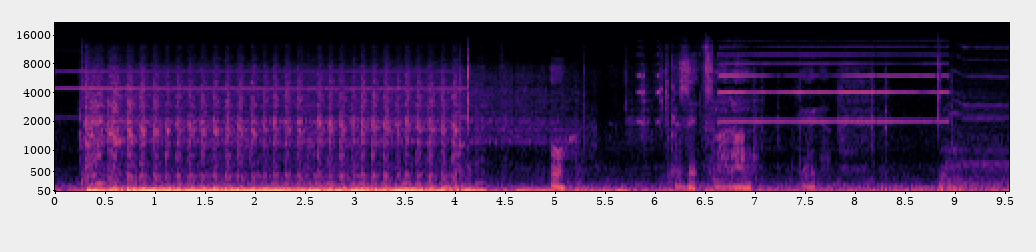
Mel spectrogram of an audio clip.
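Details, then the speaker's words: 1987 Toyota Corolla FX16 GTS, earlier a crank-no-start: with the fuel pump now fed direct battery power, the engine catches and runs strong and steady for about four seconds before shutting off; normal start. "where's the key and try to start it shows getting power what's going on man whoa started up nice"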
